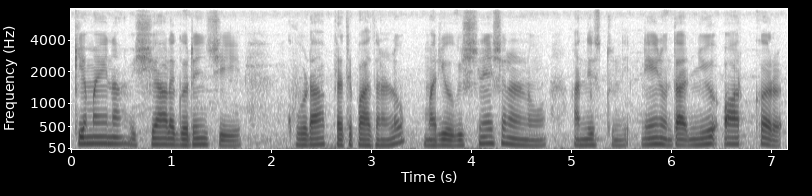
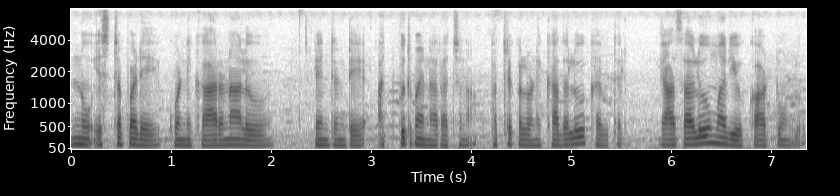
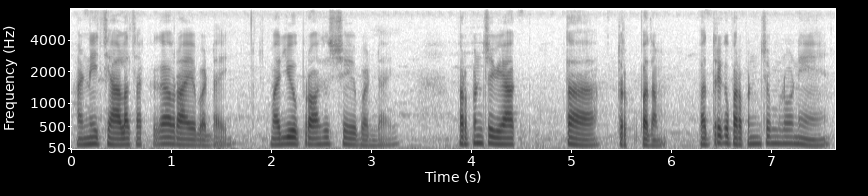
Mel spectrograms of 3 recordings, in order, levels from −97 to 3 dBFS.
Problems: none marked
